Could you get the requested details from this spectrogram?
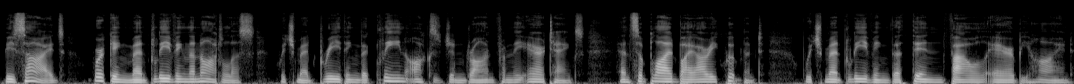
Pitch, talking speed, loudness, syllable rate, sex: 110 Hz, 165 wpm, -22 LUFS, 4.7 syllables/s, male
